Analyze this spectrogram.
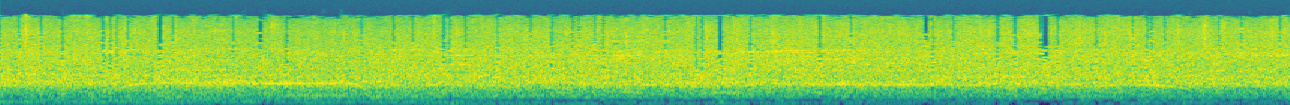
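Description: Men shout and cheer excitedly up close.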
